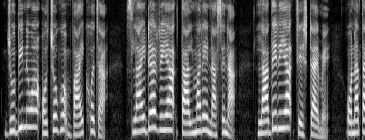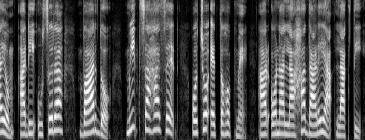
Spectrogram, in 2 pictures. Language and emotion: Santali, neutral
